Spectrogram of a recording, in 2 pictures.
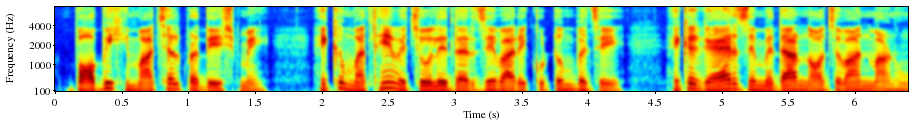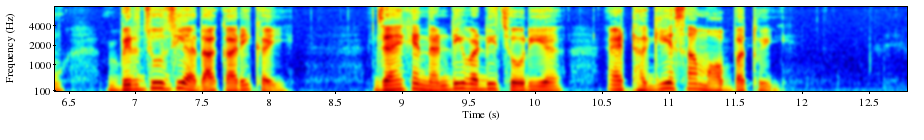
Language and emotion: Sindhi, neutral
